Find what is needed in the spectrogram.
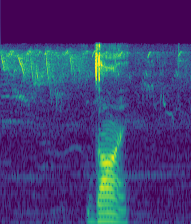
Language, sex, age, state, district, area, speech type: Hindi, male, 30-45, Madhya Pradesh, Hoshangabad, rural, read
